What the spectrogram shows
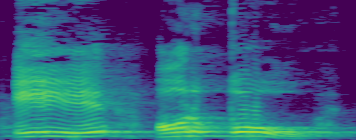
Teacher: जैसे आपका है ए और ओ, इन दोनों को जब आप बोलेंगे तो जीभ आपकी ई उ बोलने से थोड़ा सा कम उठती है, इसीलिए इनको हम अर्ध समृत स्वर के अंतर्गत रखते हैं।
